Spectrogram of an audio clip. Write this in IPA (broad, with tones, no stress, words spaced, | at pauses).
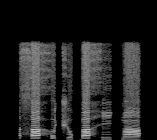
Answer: sa˦hʊ˦t͡ʃʊ˨ pa˦hiː˨ɡ͡bã˨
